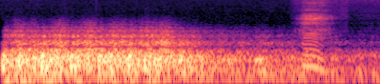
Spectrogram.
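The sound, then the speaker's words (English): A loud, deep explosion from strikes on Kyiv, Ukraine, rumbles and rolls on for a couple of seconds, slowly fading, with a brief higher-pitched whine sweeping through near the end. “We heard hours of very, very loud explosions like these.”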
